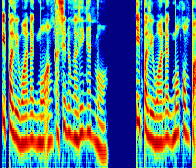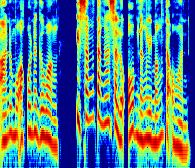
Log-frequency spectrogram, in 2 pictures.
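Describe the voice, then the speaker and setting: A woman's voice: lowish voice, animated, moderate pace, a little mellow, no room sound, close to an everyday voice. A bitter, wounded husband in an audio drama , played by a woman. He is accusing and commanding, with a mocking edge. The sound is dry and close. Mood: angry demanding.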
